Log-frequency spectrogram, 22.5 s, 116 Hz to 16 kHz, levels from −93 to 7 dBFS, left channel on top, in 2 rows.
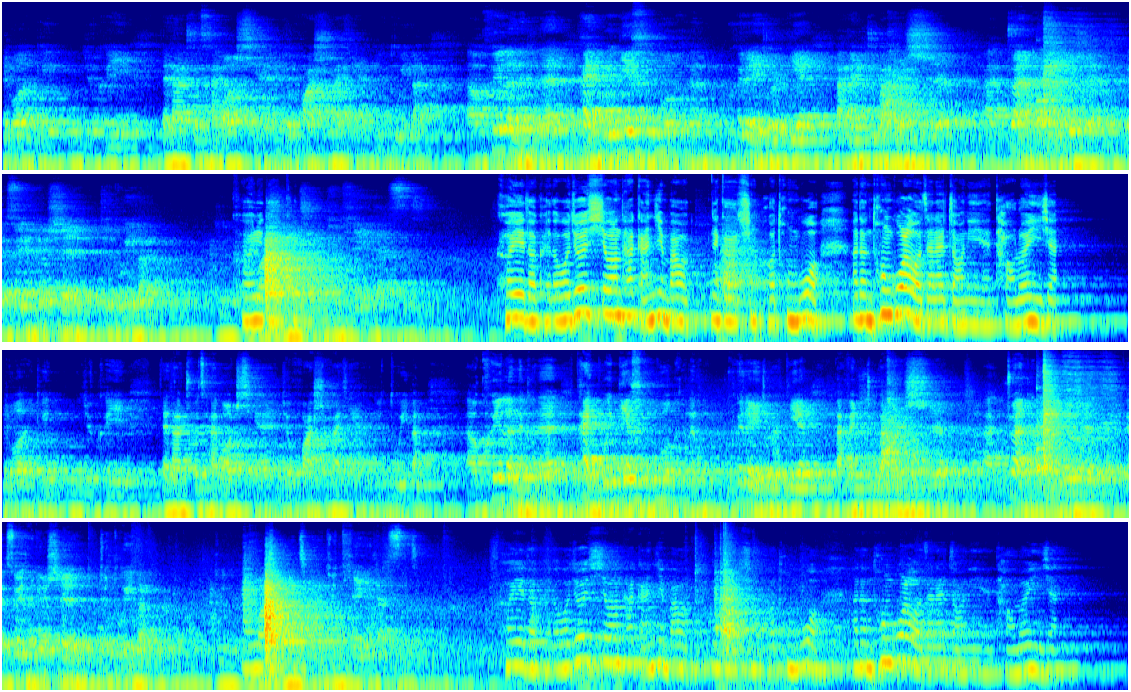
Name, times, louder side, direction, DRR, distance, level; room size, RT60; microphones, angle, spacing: voice 1, 0.0-12.8 13.1-15.5, equal, 45° right, 1.9 m, -35 dB
sound 1, 6.8-20.6, right 5 dB, 85° right, 0.6 m, -37 dB
voice 2, 13.6-14.1 16.2-21.8, left 7 dB, 65° left, 0.3 m, -30 dB
9.6 x 7.3 x 8.2 m
head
